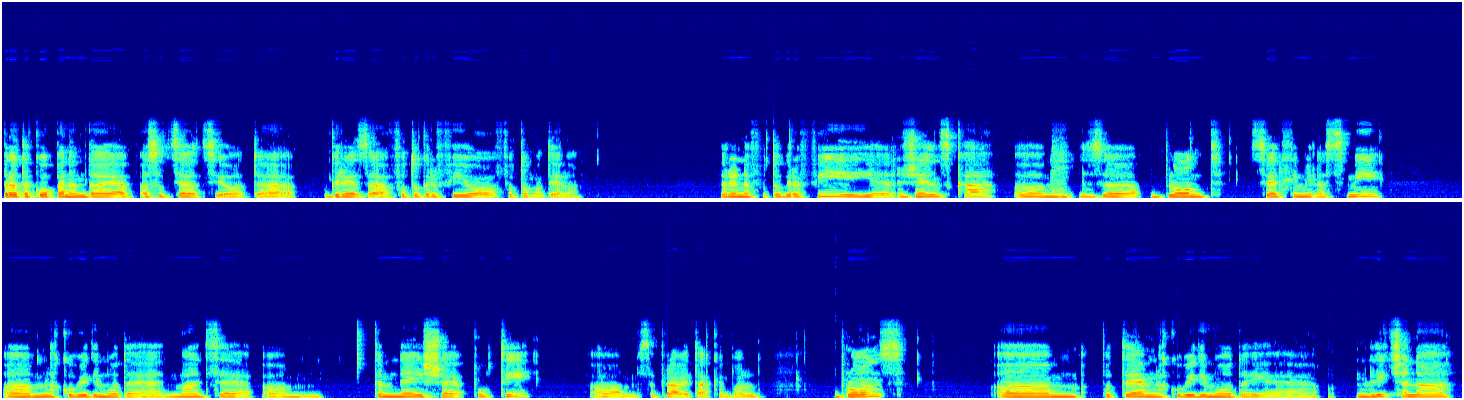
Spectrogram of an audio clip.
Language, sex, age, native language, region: Slovenian, female, 18-29, Slovenian, Gorica region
